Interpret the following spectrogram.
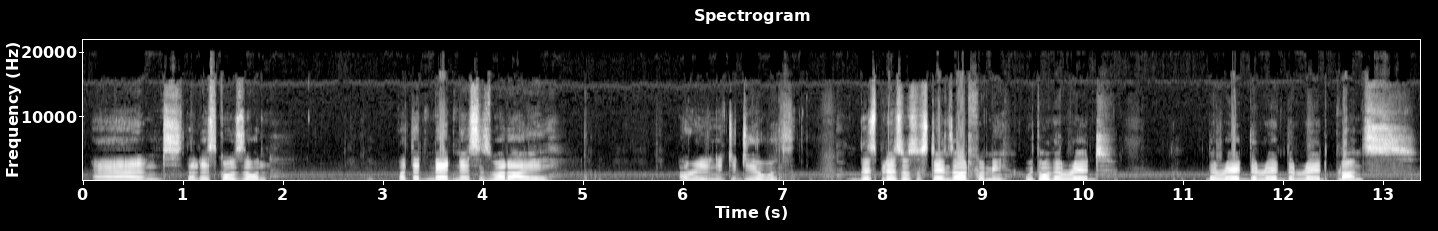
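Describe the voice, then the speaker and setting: A man preacher walking outdoors and narrating spiritual visions in a hushed, halting, contemplative way. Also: lowish voice, clean tone. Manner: slow, hushed, halting and contemplative, with tongues-like words. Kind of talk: spoken prayer walk, narrated visions.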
